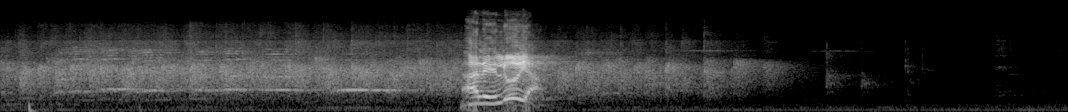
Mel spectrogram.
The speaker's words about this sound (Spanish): Denle un aplauso al rey, denle un aplauso al rey.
